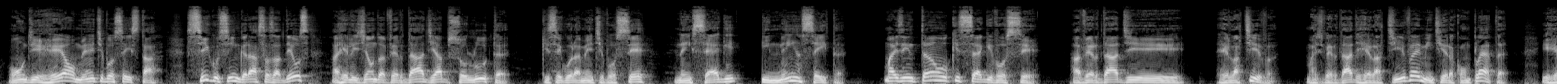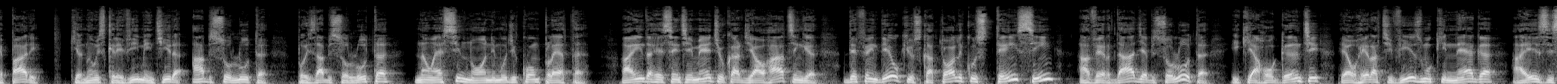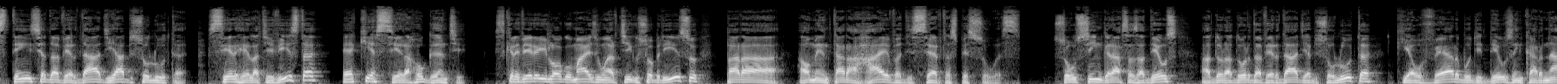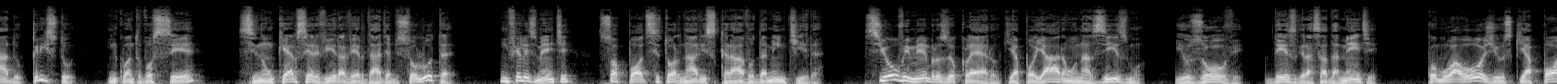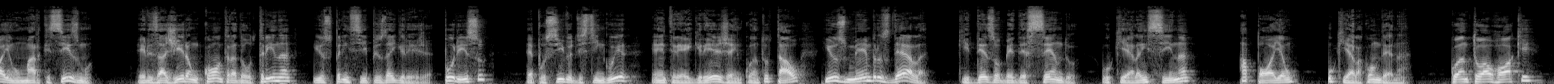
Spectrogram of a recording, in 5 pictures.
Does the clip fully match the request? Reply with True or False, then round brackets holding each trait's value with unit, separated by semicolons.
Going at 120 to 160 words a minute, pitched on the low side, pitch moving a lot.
True (150 wpm; 100 Hz; 5.8 semitones)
